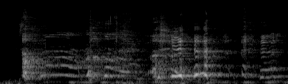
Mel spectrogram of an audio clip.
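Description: Coughs during a tabletop role-playing game session: a few short, voiced bursts in a loose irregular rhythm, mingled with chuckling sounds, fairly quiet.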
